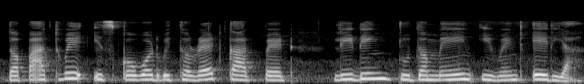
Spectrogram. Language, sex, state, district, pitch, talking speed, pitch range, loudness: English, female, Gujarat, Valsad, 215 Hz, 145 wpm, 205-230 Hz, -14 LUFS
